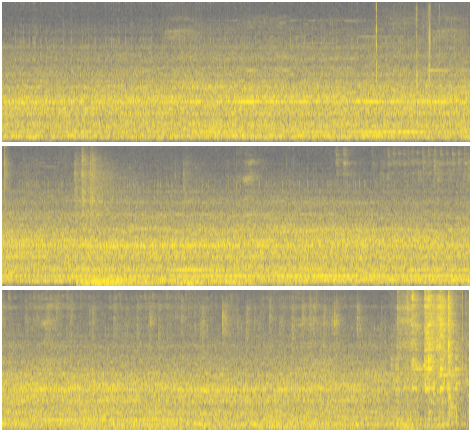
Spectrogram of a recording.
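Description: A game's dramatic music plays through a television's speakers.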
